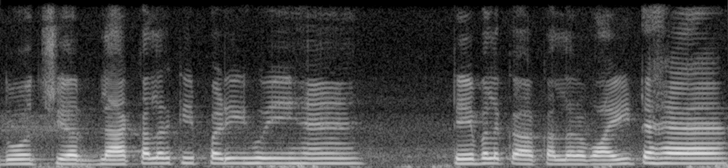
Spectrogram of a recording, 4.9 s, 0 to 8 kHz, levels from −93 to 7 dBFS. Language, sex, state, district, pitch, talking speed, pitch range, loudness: Hindi, female, Punjab, Kapurthala, 235 Hz, 160 wpm, 210-240 Hz, -14 LUFS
